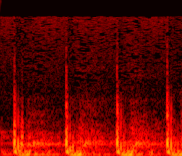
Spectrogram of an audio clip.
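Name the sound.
heart beating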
